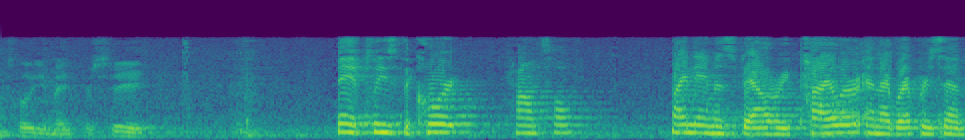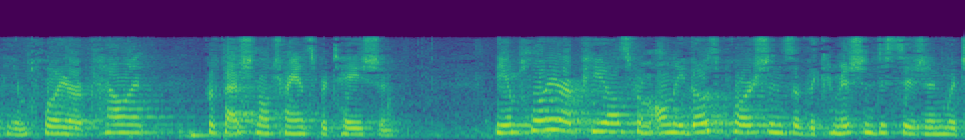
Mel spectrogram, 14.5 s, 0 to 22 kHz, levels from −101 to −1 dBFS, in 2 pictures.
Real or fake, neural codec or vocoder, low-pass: real; none; 7.2 kHz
